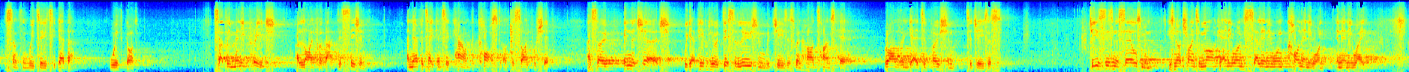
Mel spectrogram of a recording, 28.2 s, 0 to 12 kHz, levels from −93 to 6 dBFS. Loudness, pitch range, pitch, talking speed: -11 LUFS, 120-145 Hz, 135 Hz, 140 wpm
